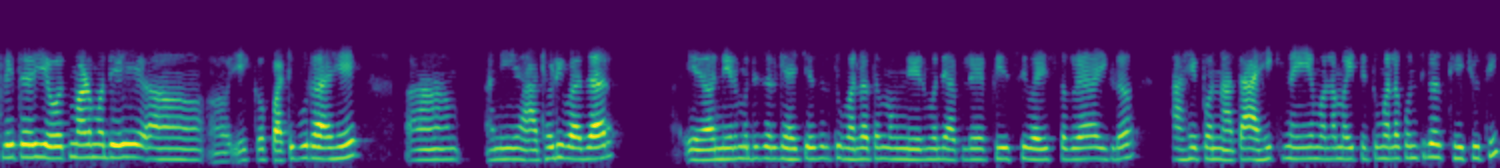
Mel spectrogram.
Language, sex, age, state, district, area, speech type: Marathi, female, 18-30, Maharashtra, Yavatmal, rural, conversation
